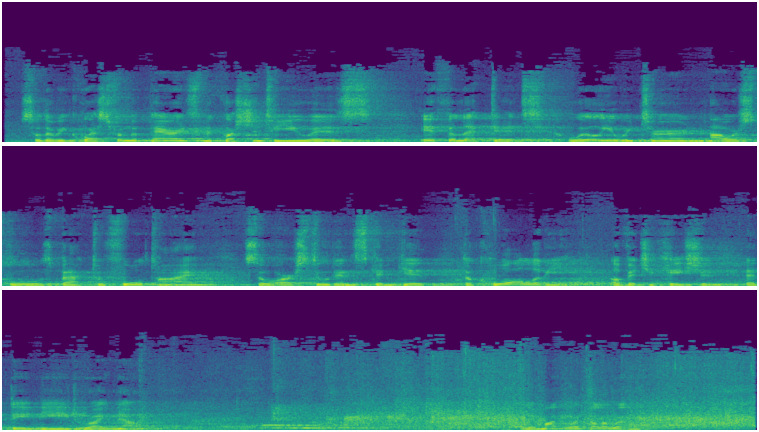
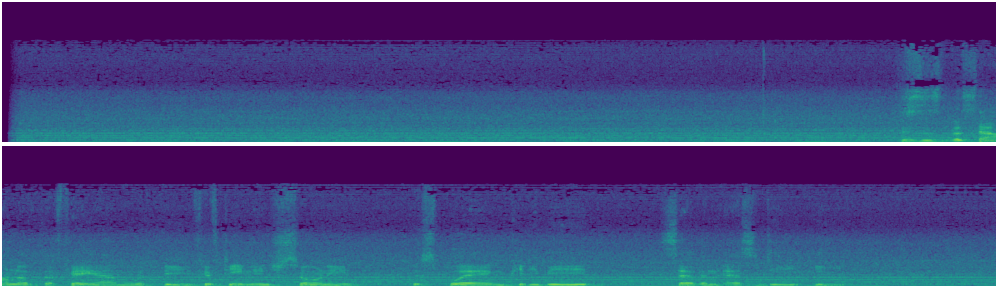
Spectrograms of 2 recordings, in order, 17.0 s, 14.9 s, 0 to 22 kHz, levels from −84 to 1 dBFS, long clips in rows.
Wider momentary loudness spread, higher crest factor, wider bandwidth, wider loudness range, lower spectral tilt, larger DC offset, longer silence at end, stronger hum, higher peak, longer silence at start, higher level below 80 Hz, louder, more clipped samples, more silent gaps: second, 5 LU vs 12 LU; about the same, 16 dB vs 20 dB; second, 14.5 kHz vs 16 kHz; second, 2 LU vs 9 LU; about the same, -4 dB/octave vs -4.5 dB/octave; neither; about the same, 0 s vs 0 s; neither; first, 0 dBFS vs -10 dBFS; about the same, 0.05 s vs 0.05 s; about the same, -46 dBFS vs -44 dBFS; first, -17 LUFS vs -29 LUFS; neither; neither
